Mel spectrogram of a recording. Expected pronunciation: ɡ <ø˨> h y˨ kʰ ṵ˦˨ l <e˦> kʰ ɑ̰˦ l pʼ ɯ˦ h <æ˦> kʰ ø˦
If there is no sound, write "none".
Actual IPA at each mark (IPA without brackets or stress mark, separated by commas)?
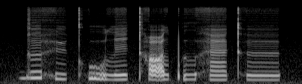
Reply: ø˦, e˦, æ˦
